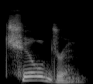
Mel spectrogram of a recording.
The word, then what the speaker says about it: children: Use the short sound like this is children. And the dr makes the J sound like jump and juice. Plus the R.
